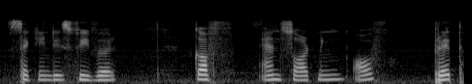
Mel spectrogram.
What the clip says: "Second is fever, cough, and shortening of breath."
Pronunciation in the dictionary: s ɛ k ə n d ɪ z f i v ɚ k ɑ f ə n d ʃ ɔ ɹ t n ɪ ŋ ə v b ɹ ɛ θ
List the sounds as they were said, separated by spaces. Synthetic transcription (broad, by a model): s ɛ k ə n d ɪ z f i v ɚ k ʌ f ə n d s ɔ ɹ t n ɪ ŋ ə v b ɹ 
